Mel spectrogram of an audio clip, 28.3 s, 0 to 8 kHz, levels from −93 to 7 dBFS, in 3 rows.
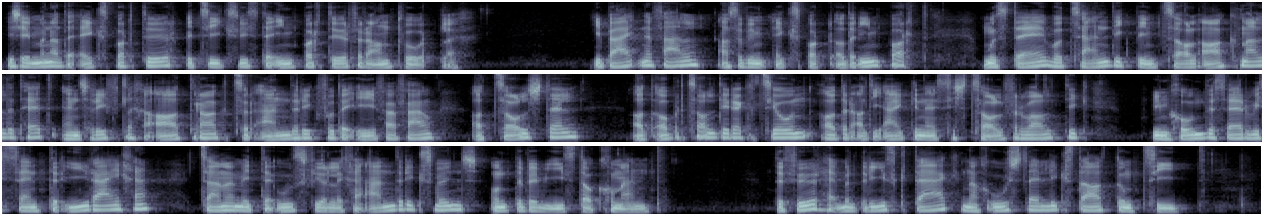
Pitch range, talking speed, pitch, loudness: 100-130 Hz, 130 wpm, 115 Hz, -27 LUFS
